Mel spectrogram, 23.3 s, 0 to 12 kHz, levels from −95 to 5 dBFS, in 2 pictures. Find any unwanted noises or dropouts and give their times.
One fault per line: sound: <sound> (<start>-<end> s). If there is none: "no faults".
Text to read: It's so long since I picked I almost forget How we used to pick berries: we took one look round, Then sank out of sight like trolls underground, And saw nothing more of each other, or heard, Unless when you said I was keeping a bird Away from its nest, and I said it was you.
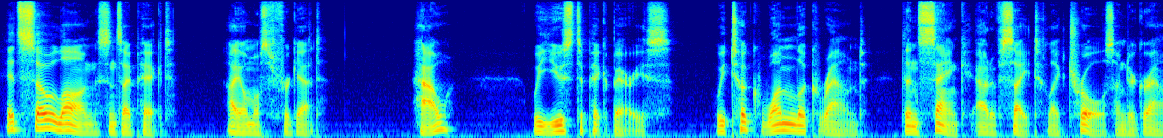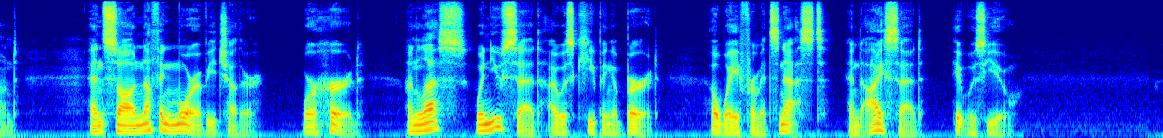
no faults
